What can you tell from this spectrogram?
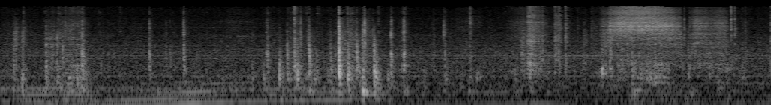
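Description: Scattered clicks, knocks and rubbing as an external monitor cable is fumbled into the port on the back of a laptop. A low hum fills the first few seconds, and a brief hiss comes about eight seconds in.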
